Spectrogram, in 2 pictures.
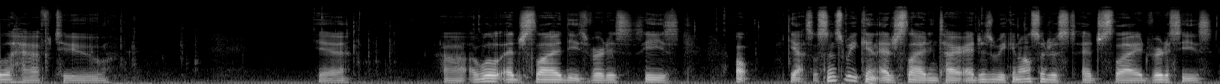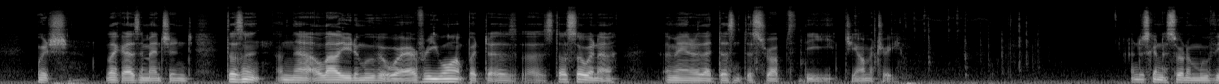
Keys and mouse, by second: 0.0 Tab, 1.2 KP_3, 1.6 Tab, 3.6 g, 5.9 a, 8.7 g, 10.5 g, 20.7-22.1 right drag, 22.1 g.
